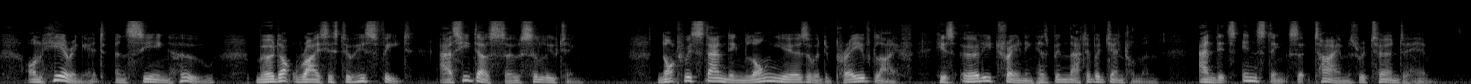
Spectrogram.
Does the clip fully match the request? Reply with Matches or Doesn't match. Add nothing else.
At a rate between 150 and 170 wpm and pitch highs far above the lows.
Matches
